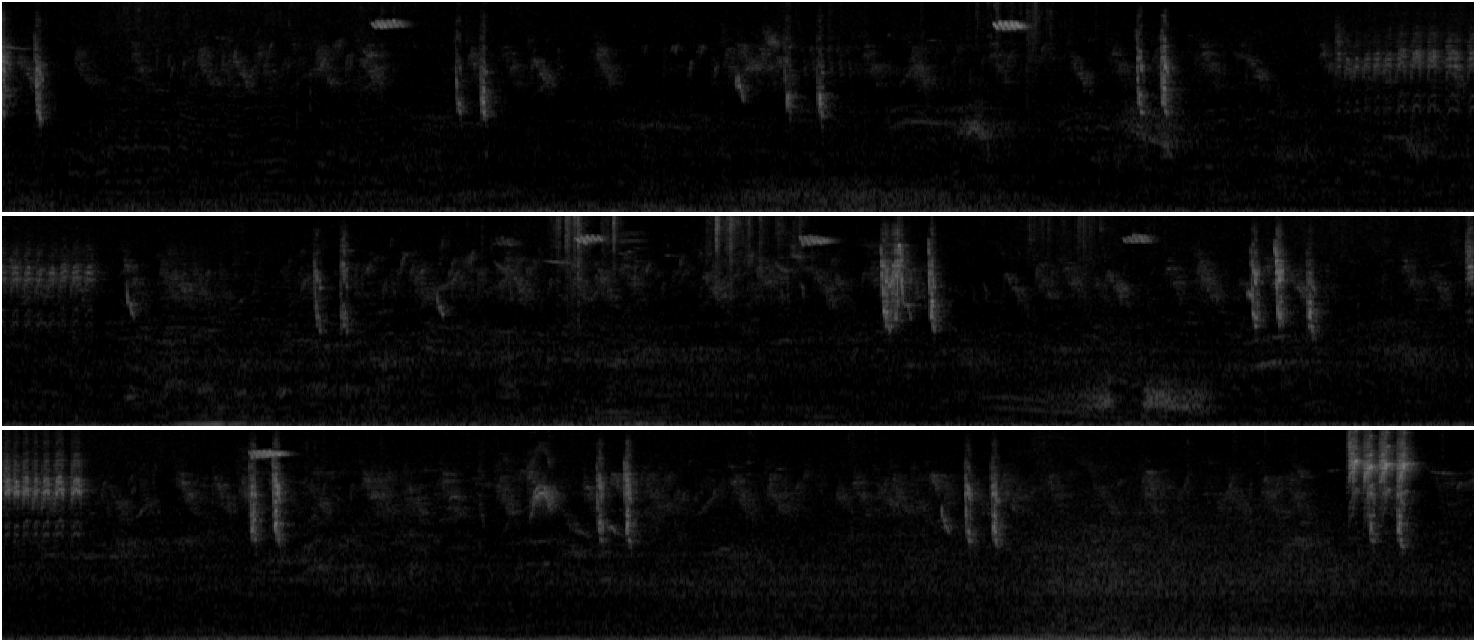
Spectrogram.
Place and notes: in the Forest Garden - blackbird chicks, school music session
blackbirds feed their demanding babies, children in the primary school next door bring their music lesson outside, cars drive past faster than the speed limit permits.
